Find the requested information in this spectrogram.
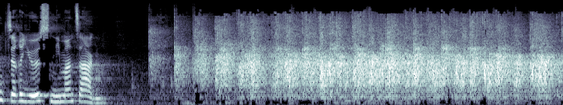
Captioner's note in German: Beifall SPD und Freie Demokraten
